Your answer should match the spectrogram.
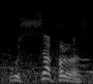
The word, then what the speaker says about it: Bucephalus: It's pronounced Bucephalus, Ishka.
